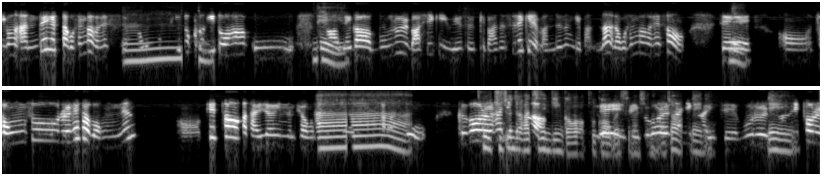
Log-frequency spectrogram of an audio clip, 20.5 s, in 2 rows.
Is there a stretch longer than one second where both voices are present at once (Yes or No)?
Yes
